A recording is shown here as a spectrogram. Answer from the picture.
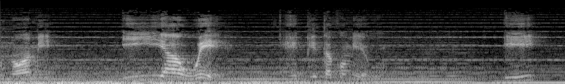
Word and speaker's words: Yahweh: como pronúncia o nome Yahweh. Repita comigo. I-A-U-E. A pronúncia dos hebreus é Yahweh. Lembre-se, esta pronúncia não é de portugueses e nem de americanos, nem gregos, e sim de origem hebraica.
